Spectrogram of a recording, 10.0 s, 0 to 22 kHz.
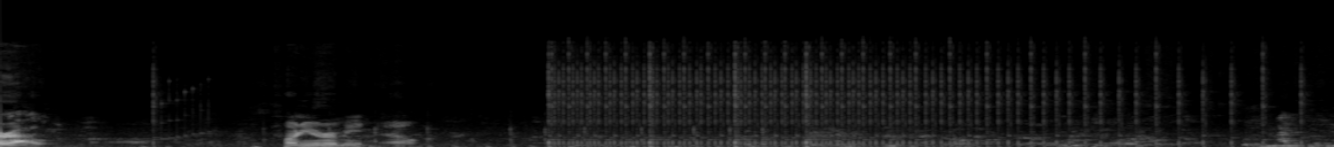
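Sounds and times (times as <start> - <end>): spinner wheel ticking: 1.1 - 1.6, 4.1 - 10.0.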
